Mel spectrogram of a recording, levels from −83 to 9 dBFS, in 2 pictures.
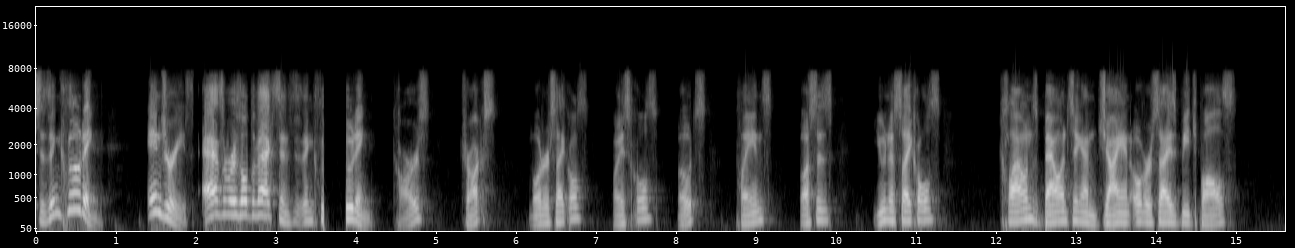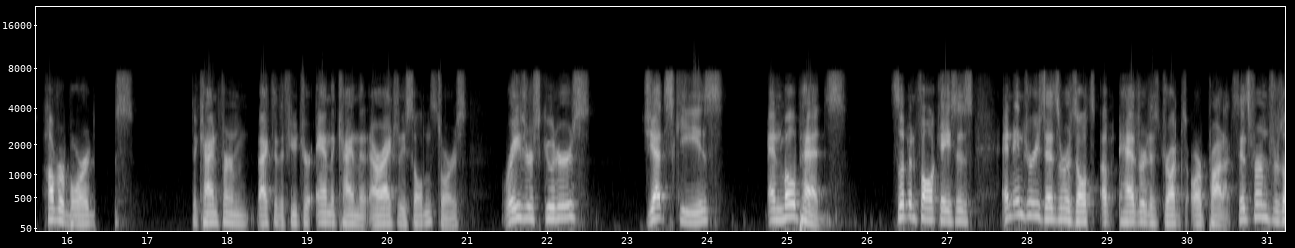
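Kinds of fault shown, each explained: Playback stall: The player likely ran short of data or had its output thread blocked, so nothing reached the speaker until it caught up. The speech cuts out mid-flow twice, for about 0.29 s at 3.58 s and 0.26 s at 16.34 s.
AMR bit errors: On a weak link, flipped bits in the less protected parts of the AMR-WB frames got past the checksum, misplacing excitation pulses and skewing gain and spectral values. Around 28.41 s, a roughly 50 ms burst, consistent with two damaged frames, turns the speech briefly hoarse and gargly.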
